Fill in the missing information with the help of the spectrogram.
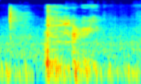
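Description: A brief throat-clearing burst from an adult, a short harsh noise with a second smaller rasp after it.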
